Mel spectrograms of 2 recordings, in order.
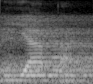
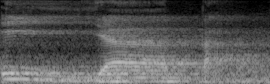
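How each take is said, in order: First: The y sound is single and short. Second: The y sound is doubled and held long. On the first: The meaning becomes very different. The speaker calls it wrong. "Jangan sampai bacanya iyaka" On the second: It means only to You. The speaker calls it right. "harus diteken. Kalau di Indonesia kan y-nya dibikin dua"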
